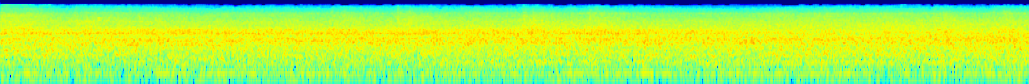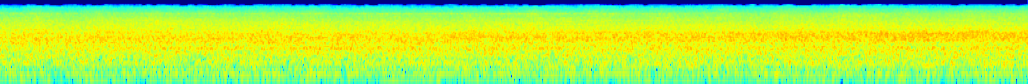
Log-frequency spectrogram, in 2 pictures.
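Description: Steady rushing noise of a Tokaido Shinkansen train, growing slightly louder near the end.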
